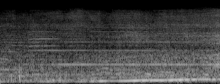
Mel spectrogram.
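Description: Nissan Skyline R34 GT-R's twin-turbo straight-six engine heard across a drift pad, its note climbing slowly as the car accelerates through a drift.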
